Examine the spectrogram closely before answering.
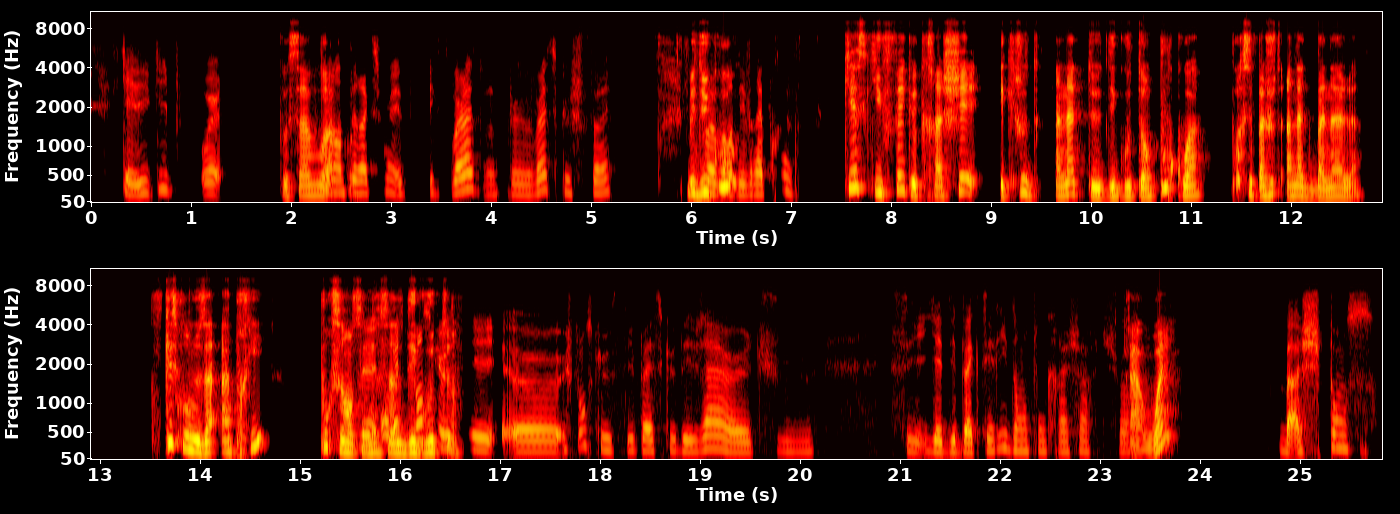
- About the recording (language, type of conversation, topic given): French, unstructured, Que penses-tu du comportement des personnes qui crachent par terre ?
- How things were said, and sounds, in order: static; tapping; other background noise; distorted speech; surprised: "ouais ?"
